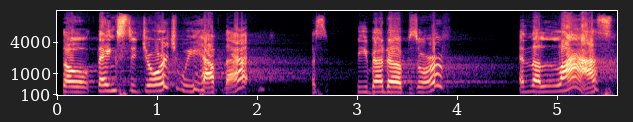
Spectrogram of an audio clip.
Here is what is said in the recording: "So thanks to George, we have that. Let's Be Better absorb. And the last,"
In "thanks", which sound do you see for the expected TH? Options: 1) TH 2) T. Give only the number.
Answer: 1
